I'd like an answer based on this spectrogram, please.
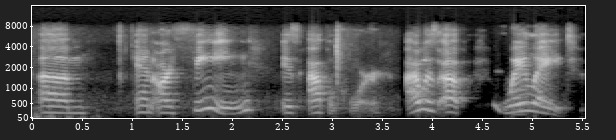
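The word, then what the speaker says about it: Apple Corps: it was already taken but corpse is actually pronounced core there so it's still apple core and the reason that that's the place is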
